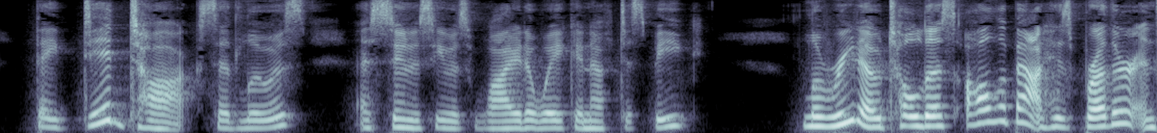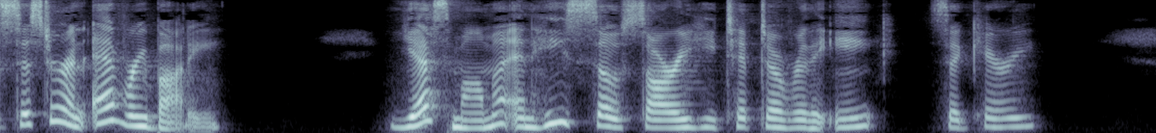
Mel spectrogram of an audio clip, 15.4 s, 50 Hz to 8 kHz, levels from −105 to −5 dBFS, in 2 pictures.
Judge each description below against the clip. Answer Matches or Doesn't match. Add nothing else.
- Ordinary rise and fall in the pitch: Matches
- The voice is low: Doesn't match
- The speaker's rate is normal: Matches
